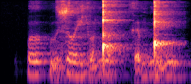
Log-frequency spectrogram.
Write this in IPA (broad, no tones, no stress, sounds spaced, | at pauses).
k͡p o k͡p ṵ z o ɪ̯ j o̰ ŋ͡ǃ o kː ə̰ b ŋ͡ǃ ḭ w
